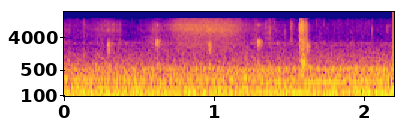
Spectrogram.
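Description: Steady low road rumble of a car driving along a road, a dense continuous drone at an even loudness throughout, with a few faint soft ticks above it and no voices.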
